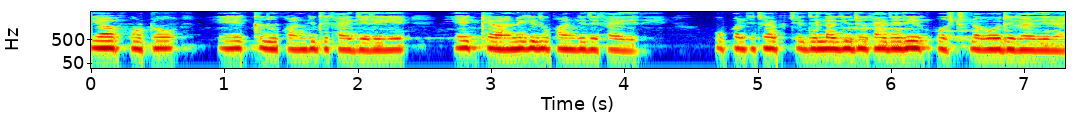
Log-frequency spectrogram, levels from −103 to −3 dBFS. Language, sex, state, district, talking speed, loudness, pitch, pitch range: Hindi, female, Chhattisgarh, Balrampur, 280 wpm, -17 LUFS, 210 Hz, 200-220 Hz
